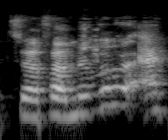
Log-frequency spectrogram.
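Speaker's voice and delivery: echoing room sound; echoey bathroom. Real, not acted. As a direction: voice bouncing off bathroom tiles. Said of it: "I'm in the bathroom".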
